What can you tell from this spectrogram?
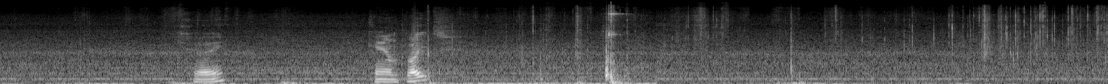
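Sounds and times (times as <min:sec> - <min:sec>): dull knock: 0:00.0 - 0:06.6
steady low hum: 0:00.0 - 0:10.1
packaging rustling and clicks: 0:00.0 - 0:11.0.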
